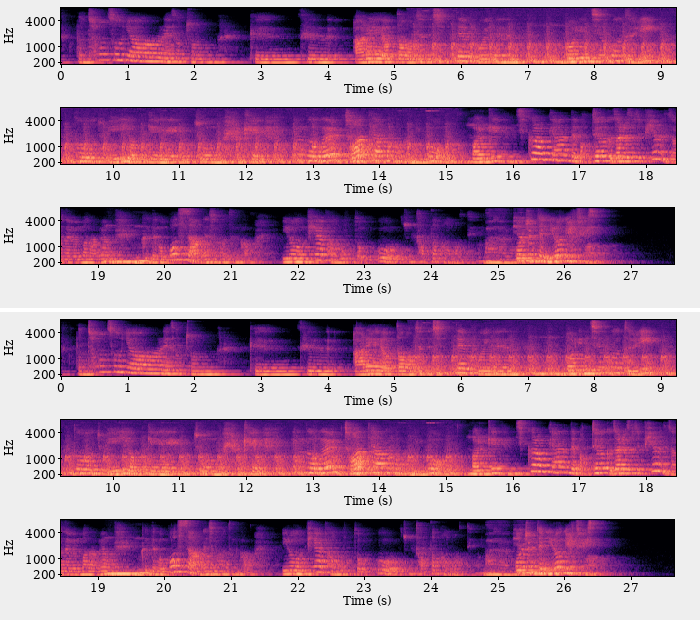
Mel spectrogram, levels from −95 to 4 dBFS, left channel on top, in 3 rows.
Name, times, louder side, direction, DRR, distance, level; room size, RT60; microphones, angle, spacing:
voice 1, 0.2-2.5 2.9-4.0 4.4-7.0 7.6-8.9 9.4-15.0 15.4-15.8 16.2-19.2 19.7-21.5 21.8-23.5 23.8-24.4 25.3-26.4, equal, 40° right, -1 dB, 0.5 m, -20 dB
sound 1, 5.2-15.2, equal, 60° left, 0.8 m, -23 dB
voice 2, 7.1-7.6 15.3-15.6 15.9-16.1 19.1-19.7 24.8-25.7 26.3-26.4, right 3 dB, 10° left, -8 dB, 0.6 m, -19 dB
2.5 x 2.3 x 3.0 m, 1.0 s
head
